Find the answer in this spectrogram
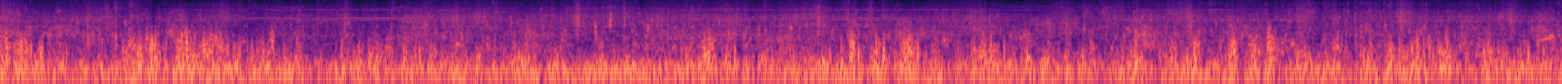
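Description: Heavy wind buffeting the microphone, with irregular splashes and sloshing of shallow water as a kayak is towed through it.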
